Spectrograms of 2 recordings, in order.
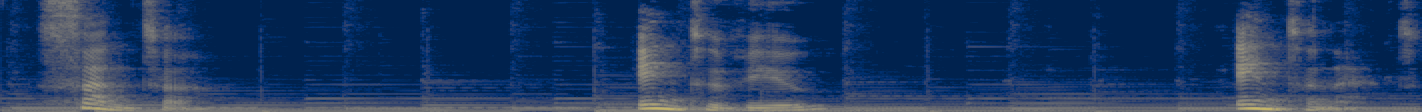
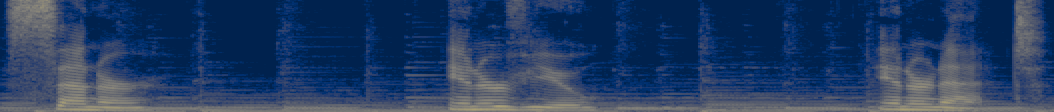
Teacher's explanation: in American English the letter T is sometimes dropped after an N for example in British English we would say Center interview internet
